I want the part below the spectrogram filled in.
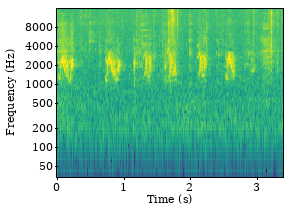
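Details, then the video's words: Mongolian lark singing and dancing on a stage, giving short bright chirpy bursts about every half second, six or seven in a row, over a faint hiss. "Mongolian lark singing"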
